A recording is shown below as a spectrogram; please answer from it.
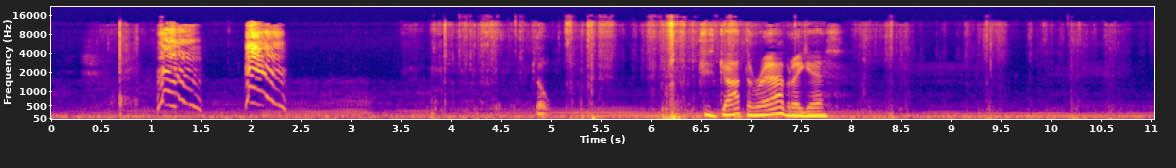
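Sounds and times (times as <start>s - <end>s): bird of prey crying: 1.0s - 2.5s.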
